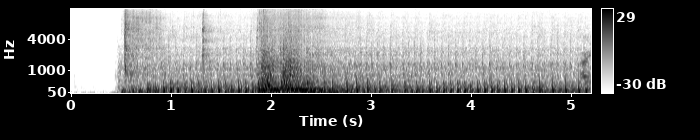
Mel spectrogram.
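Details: 4-stroke MX motorcycle with FCR carb, during fuel screw adjustment: engine catches quickly and settles into a low steady putter without stumbles or misses; idle mixture sounds right.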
